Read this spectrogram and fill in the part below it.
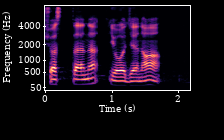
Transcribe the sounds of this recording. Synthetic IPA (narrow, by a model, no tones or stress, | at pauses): ʃwɐst̪ɐnɐjoːd͡ʒɐnaː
